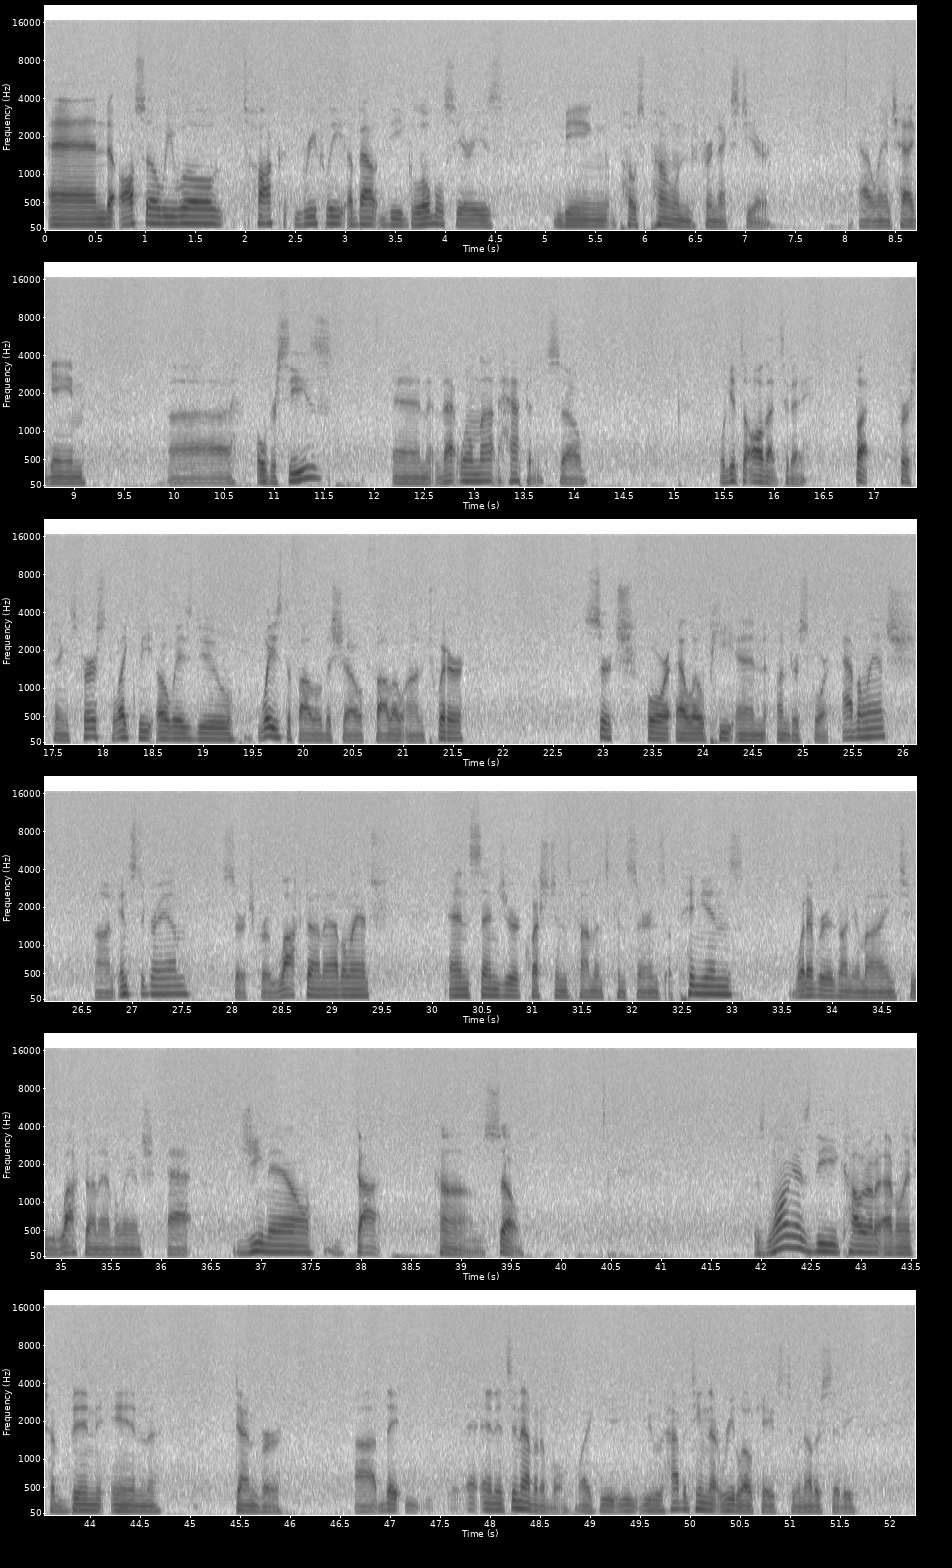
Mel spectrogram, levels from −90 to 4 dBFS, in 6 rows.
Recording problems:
hiss; loud; throughout; 8 dB below the speech

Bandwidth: 16.5 kHz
